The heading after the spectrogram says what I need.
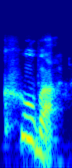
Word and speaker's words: Jakob: His name is spelled Jakob, but it's pronounced Kuba. It's Polish.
